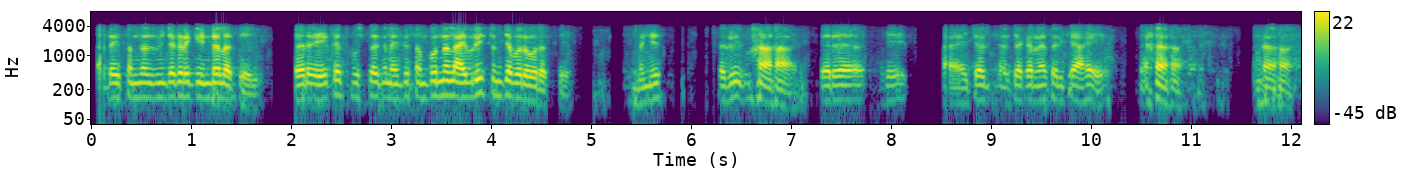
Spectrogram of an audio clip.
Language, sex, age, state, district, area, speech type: Marathi, male, 60+, Maharashtra, Palghar, rural, conversation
